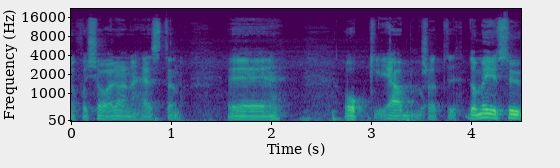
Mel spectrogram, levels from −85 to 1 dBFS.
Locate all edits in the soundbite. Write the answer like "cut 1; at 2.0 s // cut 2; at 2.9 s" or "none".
cut 1; at 3.5 s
